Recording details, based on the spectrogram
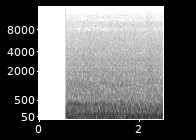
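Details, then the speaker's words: Moser 12-bolt rear end with US Gear Lightning Series 3.91 ring and pinion, about 2 years old: loud steady howl despite a good contact pattern and a pattern change; new gears, shims and bearings being fitted. "If you remember, ever since I put in the Moser 12 bolt rear end, which is brand new like 2 years ago, the differential has made noise, a loud howling sound that's very obnoxious and very annoying."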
